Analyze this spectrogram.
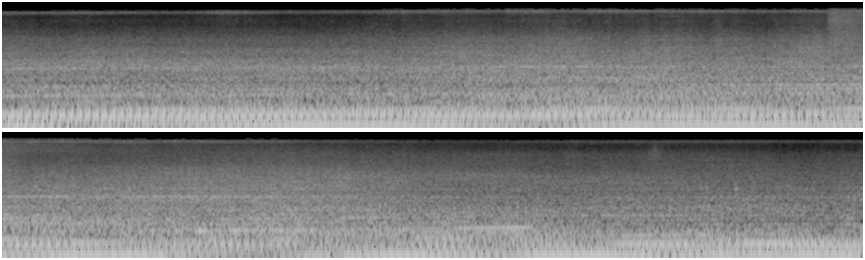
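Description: A heavy engine running with a steady low drone.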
